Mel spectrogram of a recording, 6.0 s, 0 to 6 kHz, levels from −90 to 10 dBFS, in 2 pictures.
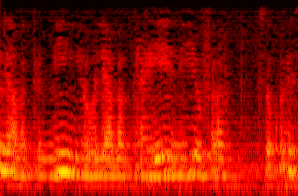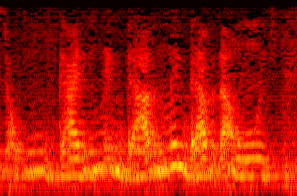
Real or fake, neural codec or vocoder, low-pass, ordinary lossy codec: fake; vocoder, 24 kHz, 100 mel bands, Vocos; 5.4 kHz; none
